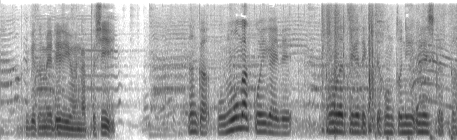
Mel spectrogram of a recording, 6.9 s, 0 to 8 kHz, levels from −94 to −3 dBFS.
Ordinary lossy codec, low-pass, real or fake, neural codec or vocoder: none; 7.2 kHz; real; none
